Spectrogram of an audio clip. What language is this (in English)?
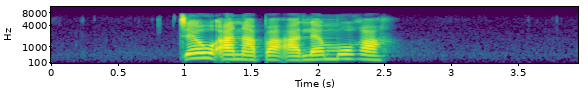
Northern Sotho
